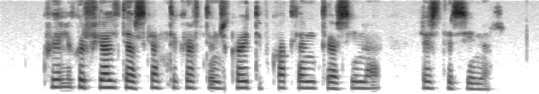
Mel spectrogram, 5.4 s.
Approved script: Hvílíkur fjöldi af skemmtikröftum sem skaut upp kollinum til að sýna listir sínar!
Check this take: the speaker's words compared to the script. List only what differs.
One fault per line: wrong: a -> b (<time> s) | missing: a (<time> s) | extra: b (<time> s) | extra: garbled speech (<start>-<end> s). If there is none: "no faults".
missing: sem (2.2 s)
